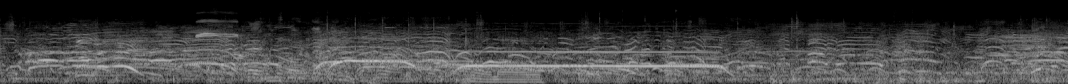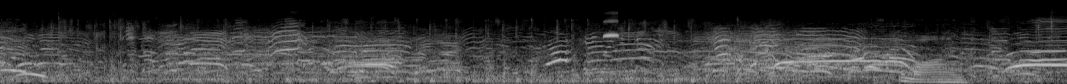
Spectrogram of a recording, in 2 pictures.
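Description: Spectators shouting over one another at a field hockey game, several voices at once, some calls long and drawn out.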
